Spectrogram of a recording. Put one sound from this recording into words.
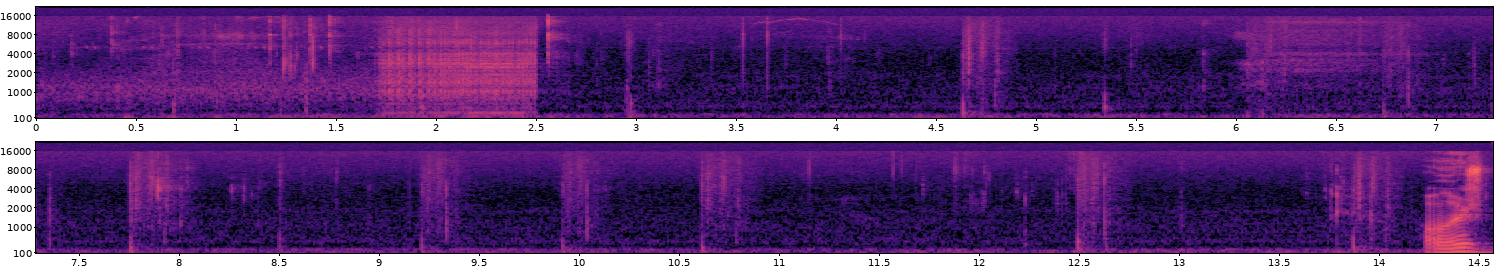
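Footsteps thud slowly and evenly on a wooden floor.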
